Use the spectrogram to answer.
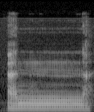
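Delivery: ان with a long hummed nasal n; stretched humming doubled n in ان; ghunnah. Shown as a demonstration. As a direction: hold the ن of ان through the nose.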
